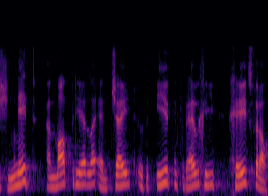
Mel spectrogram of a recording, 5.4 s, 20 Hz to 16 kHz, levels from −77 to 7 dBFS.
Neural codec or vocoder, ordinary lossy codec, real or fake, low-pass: codec, 16 kHz, 0.8 kbps, ZipCodec; Opus, 24 kbps; fake; 7.2 kHz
